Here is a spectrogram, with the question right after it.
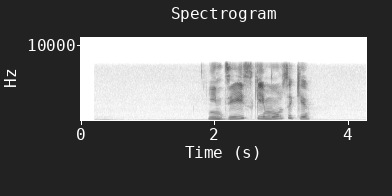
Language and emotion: Russian, neutral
